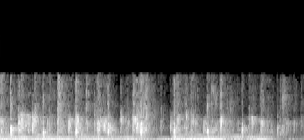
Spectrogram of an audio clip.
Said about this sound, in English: Clap your hands and bless the name of Jesus.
